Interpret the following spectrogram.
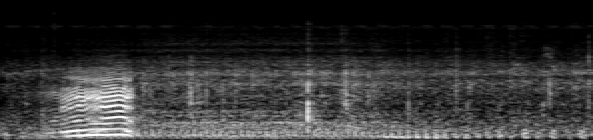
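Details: A tame cow, one of a large village herd feeding on straw in harvested rice fields and calling to one another, gives a loud, harmonic moo lasting about a second, rising then holding steady.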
